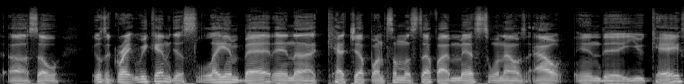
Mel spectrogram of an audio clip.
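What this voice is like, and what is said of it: Slightly sick-sounding voice. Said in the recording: “I was sick. You can probably hear it in my voice still a little bit.”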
